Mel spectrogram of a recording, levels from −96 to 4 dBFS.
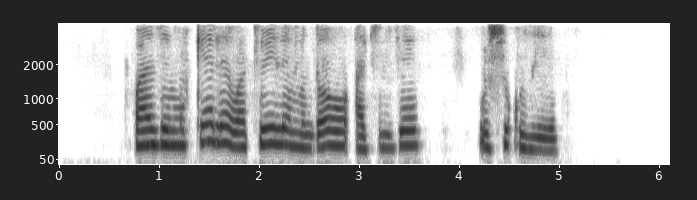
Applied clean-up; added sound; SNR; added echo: neural mask model Resemble Enhance denoiser.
